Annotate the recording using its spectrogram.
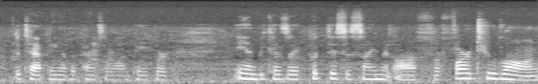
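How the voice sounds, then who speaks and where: At a moderate pace, a woman speaks in a dark, mellow, somewhat breathy tone, medium in pitch and monotone, with flat intonation. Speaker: graduate student. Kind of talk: casual talk to camera. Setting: workplace with fan noise. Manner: soft-spoken, rambling.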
